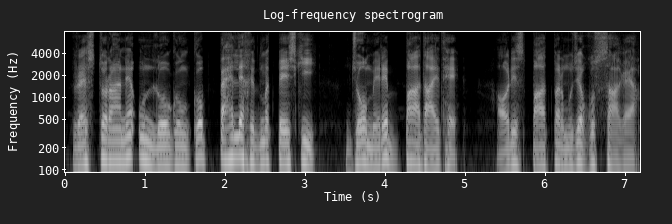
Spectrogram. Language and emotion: Urdu, angry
